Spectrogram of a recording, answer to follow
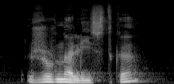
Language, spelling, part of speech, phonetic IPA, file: Russian, журналистка, noun, [ʐʊrnɐˈlʲistkə], Ru-журналистка.ogg
- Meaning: female equivalent of журнали́ст (žurnalíst): female journalist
